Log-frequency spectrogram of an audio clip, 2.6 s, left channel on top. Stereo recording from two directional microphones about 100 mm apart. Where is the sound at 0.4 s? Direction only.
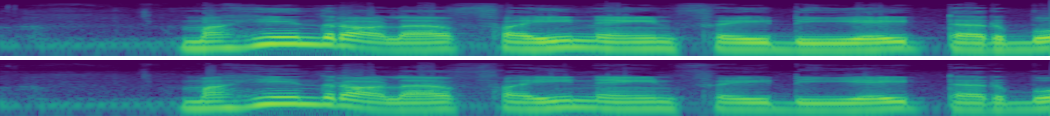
40° left (ahead or behind).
